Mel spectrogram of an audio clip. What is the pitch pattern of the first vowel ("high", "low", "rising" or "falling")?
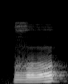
rising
